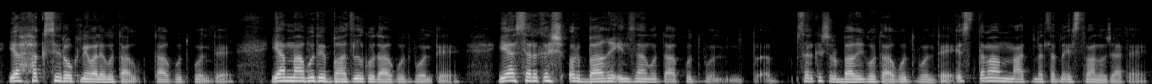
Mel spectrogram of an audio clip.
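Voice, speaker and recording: A man teaching a Quran lesson in Urdu, explaining word meanings step by step, asking and answering his own questions, slipping in English words and reciting Arabic phrases slowly. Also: medium pitch, gravelly, darkish tone.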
